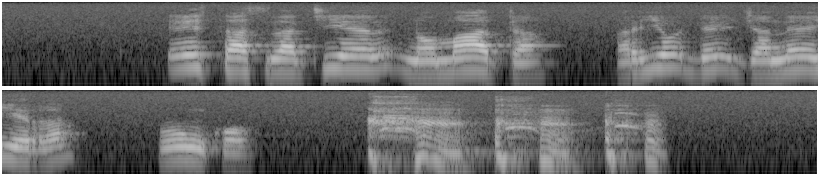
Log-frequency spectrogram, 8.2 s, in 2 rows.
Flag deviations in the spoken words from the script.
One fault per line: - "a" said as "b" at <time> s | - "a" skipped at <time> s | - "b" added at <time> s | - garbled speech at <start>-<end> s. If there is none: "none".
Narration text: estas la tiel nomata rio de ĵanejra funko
none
